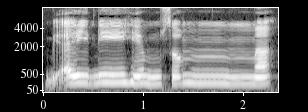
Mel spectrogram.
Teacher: idhar syafawi. Jelas di bibir. Mim sukun ketemu dengan sa ya.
